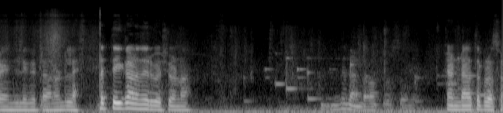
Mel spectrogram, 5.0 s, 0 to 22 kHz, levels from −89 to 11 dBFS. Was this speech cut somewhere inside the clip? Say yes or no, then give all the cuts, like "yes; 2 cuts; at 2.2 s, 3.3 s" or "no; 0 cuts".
yes; 1 cut; at 1.0 s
